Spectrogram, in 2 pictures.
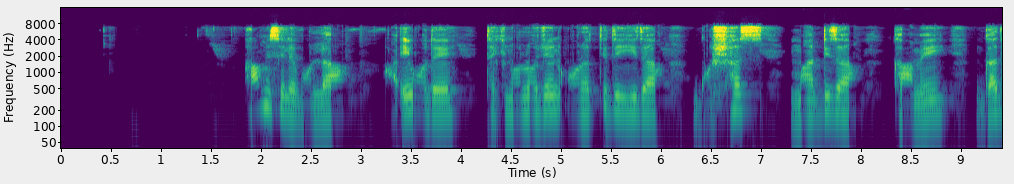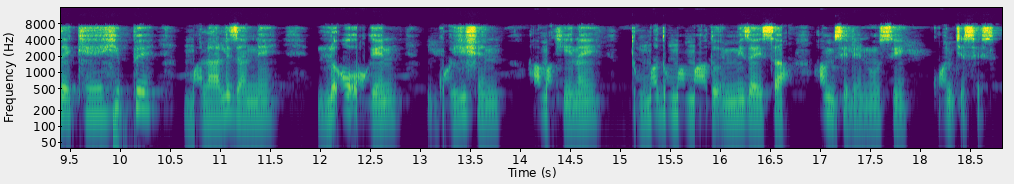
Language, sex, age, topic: Gamo, male, 25-35, agriculture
